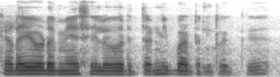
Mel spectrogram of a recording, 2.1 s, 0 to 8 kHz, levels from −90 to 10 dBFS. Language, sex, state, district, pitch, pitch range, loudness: Tamil, male, Tamil Nadu, Kanyakumari, 130 Hz, 125-130 Hz, -16 LUFS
